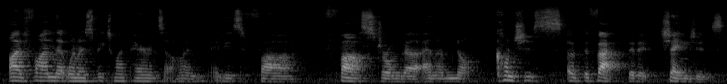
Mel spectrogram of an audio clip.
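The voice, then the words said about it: Toned-down Australian accent. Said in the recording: “my Australian accent is really weird. I come in and out of it ... much broader Australian accent as well. So I think I've toned it down”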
